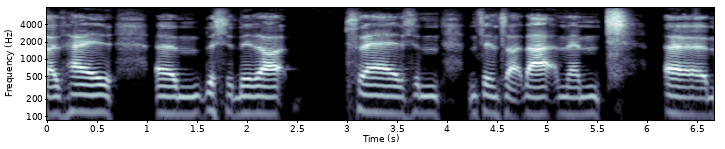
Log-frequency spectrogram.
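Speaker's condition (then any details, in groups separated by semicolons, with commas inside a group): Tongue cancer surgery; temporary tracheostomy for breathing with post-surgical swelling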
